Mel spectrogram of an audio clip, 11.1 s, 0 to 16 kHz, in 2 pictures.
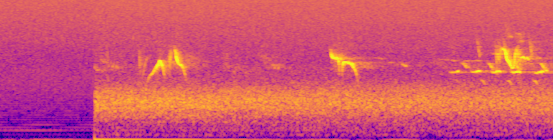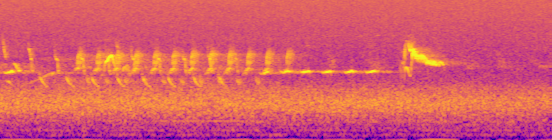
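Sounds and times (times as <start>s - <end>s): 
vireo singing: 1.0s - 10.9s.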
